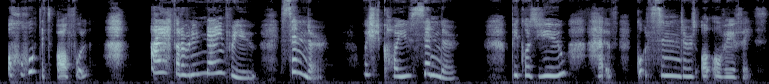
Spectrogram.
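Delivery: high, put-on teasing voice; mocking stepsister.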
